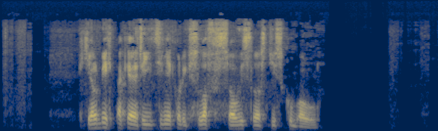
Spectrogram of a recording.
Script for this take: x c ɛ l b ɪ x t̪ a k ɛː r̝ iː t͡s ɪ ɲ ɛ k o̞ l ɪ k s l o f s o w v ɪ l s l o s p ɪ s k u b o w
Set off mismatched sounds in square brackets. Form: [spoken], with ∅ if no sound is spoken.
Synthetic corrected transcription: x c ɛ l b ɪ x t̪ a k ɛː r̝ iː t͡s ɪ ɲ ɛ k o̞ l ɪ k s l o f s o w v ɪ [∅] s l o s [c] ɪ s k u b o w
